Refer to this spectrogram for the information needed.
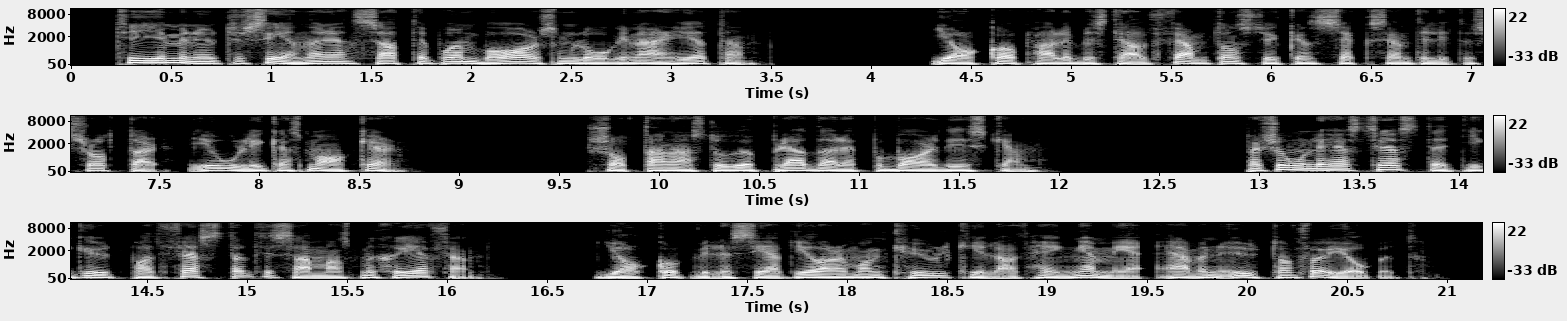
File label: locutor sueco swedish voiceover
